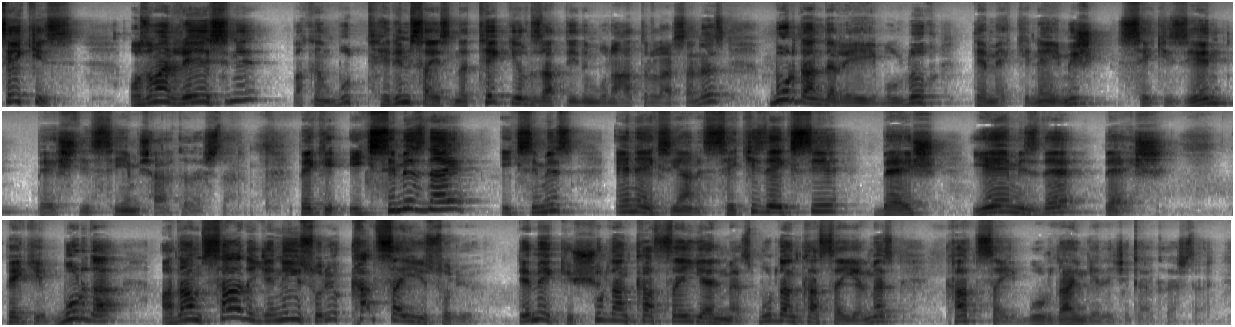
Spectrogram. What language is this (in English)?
Turkish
